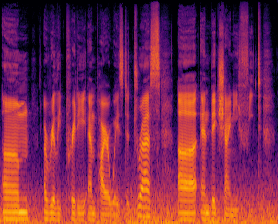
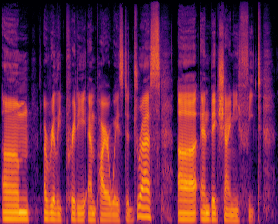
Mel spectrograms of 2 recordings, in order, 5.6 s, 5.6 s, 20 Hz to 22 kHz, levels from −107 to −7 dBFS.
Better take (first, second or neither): second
